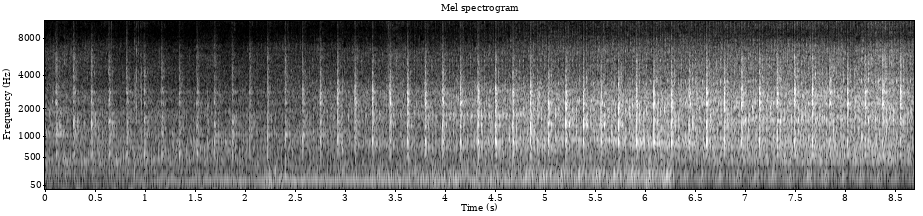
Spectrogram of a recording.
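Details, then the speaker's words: Mercedes W210 with a 2.7 CDI diesel: sharp, even knocks almost three per second at idle, growing louder as it runs, with normal engine temperature; the knock persists after replacing hydraulic lifters and injectors, cause unknown. "здрасте подскажите меня mersedes w210 двигатель 2 и 7 cd и что-то стучит уже поменял гидрокомпенсаторы форсунки но стук так и не прошёл"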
